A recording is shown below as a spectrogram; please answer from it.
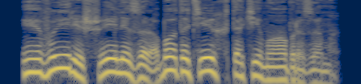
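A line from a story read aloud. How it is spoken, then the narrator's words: Weary drawl. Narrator (Russian): устало протянул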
